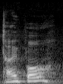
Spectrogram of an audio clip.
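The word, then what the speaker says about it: Taupō: So grew up in New Zealand, a nice place called Lake Taupo, or as the locals pronounce it, Taupo.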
